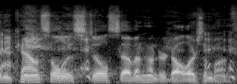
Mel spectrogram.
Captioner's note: laughter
